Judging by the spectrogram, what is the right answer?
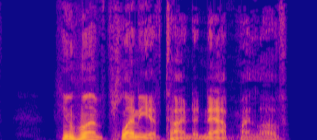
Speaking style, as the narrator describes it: chuckled under my breath

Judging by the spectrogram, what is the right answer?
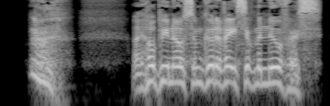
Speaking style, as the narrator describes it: I grunted

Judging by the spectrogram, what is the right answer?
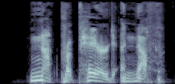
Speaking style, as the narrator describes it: snarled

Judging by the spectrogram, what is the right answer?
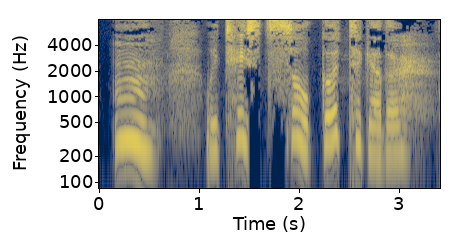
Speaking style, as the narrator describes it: Ariana moaned

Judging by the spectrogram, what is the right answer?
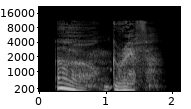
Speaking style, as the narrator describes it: Arwen sighed

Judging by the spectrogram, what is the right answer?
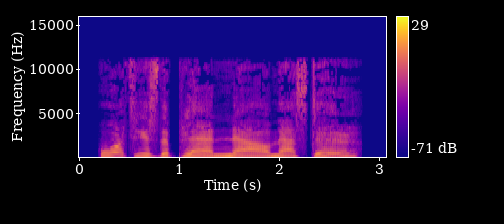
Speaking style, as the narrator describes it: Miralee purred, and the jaguar goddess's orange eyes were flirtatious

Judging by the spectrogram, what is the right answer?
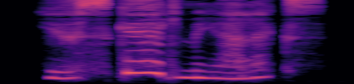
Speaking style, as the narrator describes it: she admitted in a small voice

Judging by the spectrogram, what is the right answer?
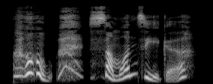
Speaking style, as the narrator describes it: Shay giggled

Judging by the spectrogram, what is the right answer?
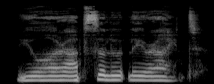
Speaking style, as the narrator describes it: she breathed

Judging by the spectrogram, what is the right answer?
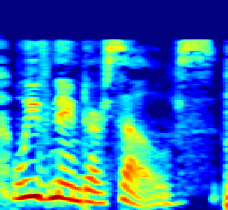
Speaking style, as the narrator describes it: the Volpez woman giggled

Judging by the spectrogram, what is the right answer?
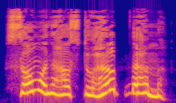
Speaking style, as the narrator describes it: Zoe cried out

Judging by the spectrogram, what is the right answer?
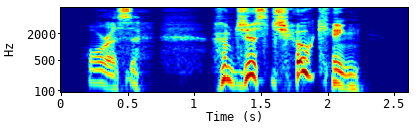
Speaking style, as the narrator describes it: I laughed

